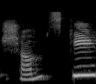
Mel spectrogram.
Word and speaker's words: Shumsky: Violette and today my guest is Dr chumsky did I pronounce that right you sure did yay she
